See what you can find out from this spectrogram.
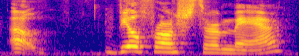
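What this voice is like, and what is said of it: Put-on French accent. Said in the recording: “My lovely French accent”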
